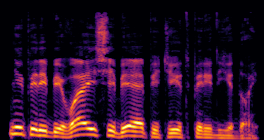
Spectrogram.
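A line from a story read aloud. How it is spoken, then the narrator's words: Stern metallic imitated voice. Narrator (Russian): отозвался суровым металлическим голосом отца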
